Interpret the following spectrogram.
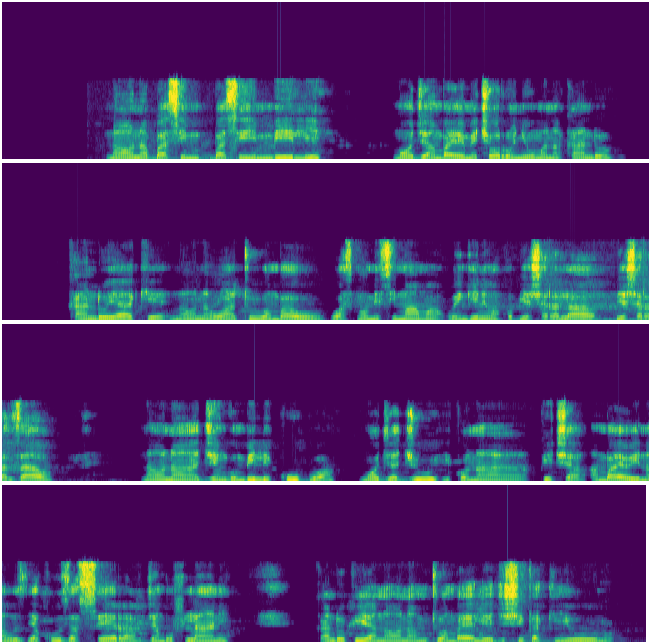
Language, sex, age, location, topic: Swahili, male, 18-24, Nairobi, government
